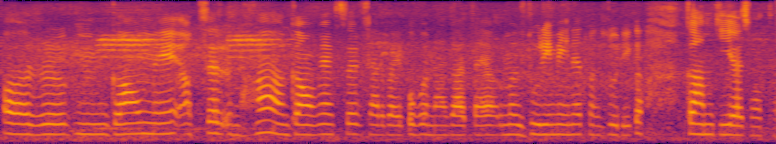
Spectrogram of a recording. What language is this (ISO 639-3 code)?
urd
